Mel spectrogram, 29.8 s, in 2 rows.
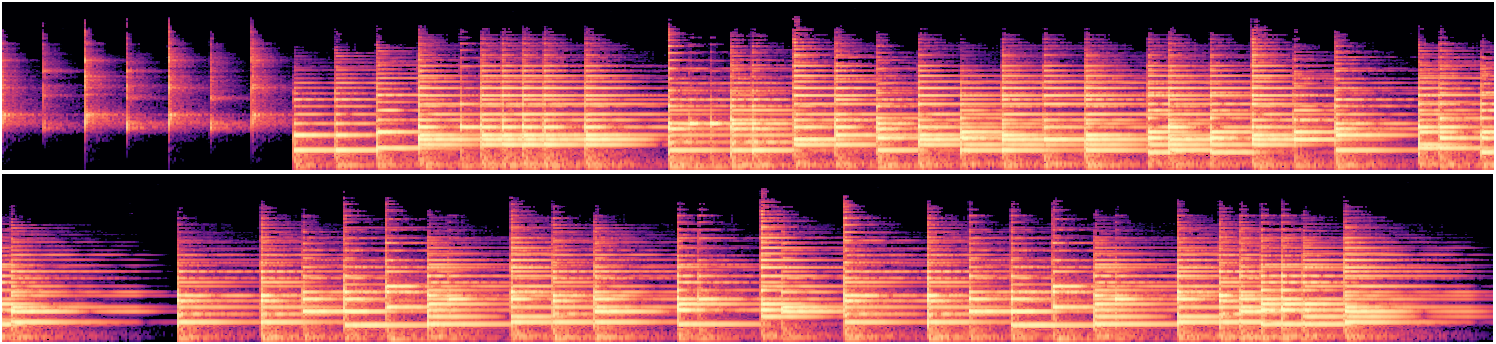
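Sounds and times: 
piano duet: 2.9s - 29.8s.

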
